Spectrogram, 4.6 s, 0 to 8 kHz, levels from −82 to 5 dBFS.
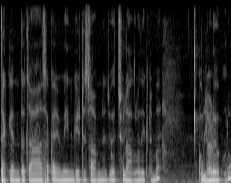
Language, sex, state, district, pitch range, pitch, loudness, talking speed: Marwari, female, Rajasthan, Churu, 170-180 Hz, 175 Hz, -22 LUFS, 235 wpm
